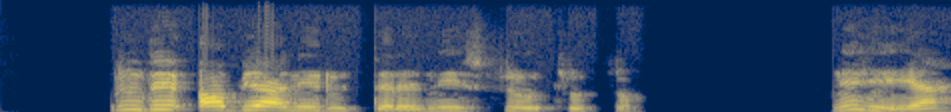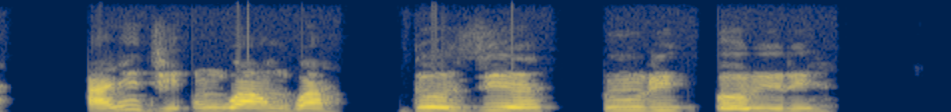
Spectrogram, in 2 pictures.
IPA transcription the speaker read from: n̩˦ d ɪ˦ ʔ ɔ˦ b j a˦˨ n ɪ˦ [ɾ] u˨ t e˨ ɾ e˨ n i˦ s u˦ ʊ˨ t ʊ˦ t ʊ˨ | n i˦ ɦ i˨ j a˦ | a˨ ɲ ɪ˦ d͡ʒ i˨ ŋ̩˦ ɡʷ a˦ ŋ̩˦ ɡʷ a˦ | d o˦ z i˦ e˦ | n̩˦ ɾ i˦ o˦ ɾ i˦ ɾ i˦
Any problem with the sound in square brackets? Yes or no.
no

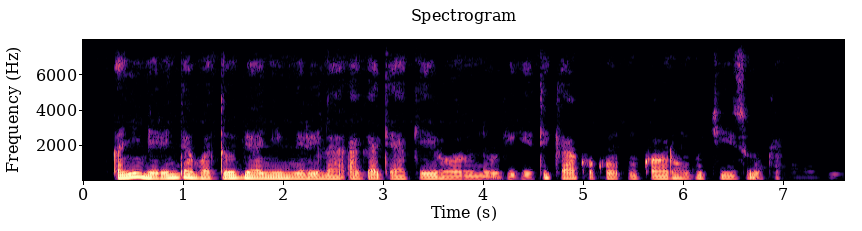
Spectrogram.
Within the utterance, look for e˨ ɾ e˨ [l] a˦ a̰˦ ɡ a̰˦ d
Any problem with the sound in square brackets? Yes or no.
no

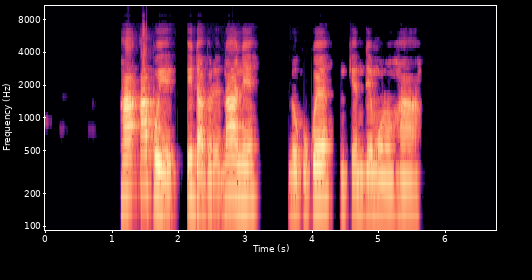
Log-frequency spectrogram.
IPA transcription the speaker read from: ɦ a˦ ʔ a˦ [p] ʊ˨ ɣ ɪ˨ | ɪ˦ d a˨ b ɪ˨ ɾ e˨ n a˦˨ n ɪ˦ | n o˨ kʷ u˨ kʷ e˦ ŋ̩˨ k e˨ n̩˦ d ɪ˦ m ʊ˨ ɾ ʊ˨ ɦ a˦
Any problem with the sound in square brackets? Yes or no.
no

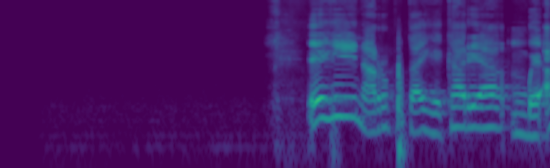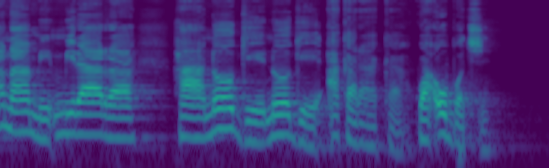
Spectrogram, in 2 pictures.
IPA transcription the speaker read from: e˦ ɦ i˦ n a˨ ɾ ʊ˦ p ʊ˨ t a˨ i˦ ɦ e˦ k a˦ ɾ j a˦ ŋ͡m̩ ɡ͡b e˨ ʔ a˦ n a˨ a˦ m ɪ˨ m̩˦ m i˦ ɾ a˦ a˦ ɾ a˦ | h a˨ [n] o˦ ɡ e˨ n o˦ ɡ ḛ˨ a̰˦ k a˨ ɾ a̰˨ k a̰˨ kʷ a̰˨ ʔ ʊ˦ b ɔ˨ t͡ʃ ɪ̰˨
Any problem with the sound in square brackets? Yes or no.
no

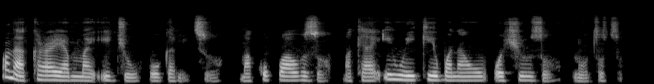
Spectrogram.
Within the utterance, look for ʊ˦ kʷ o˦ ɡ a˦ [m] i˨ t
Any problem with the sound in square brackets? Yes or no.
no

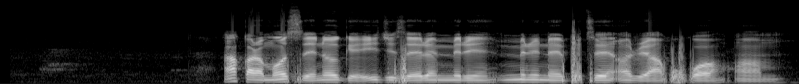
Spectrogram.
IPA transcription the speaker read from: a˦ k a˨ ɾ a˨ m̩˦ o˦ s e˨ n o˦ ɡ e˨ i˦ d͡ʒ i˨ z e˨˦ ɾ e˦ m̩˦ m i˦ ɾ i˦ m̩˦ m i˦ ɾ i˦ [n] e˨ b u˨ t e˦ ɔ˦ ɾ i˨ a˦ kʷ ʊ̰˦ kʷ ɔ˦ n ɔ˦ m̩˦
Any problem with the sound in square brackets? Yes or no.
no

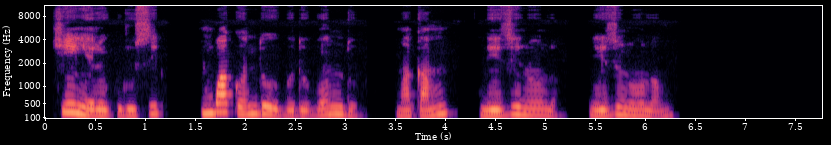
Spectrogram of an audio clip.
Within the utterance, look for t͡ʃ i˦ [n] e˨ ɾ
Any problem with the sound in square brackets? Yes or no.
yes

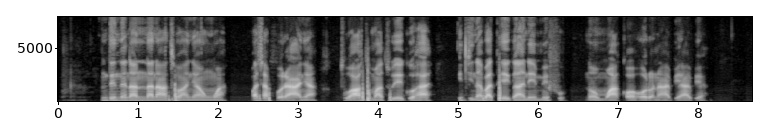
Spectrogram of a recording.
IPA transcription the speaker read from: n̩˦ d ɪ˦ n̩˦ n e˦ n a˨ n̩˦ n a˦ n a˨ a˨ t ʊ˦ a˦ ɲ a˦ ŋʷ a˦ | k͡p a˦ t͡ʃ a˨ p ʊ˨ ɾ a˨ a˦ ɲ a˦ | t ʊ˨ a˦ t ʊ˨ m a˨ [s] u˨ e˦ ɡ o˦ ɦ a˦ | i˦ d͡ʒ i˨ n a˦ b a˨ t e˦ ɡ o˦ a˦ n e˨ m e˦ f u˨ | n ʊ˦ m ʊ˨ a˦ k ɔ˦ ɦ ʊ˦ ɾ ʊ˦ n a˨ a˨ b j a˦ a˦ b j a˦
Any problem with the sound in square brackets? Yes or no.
yes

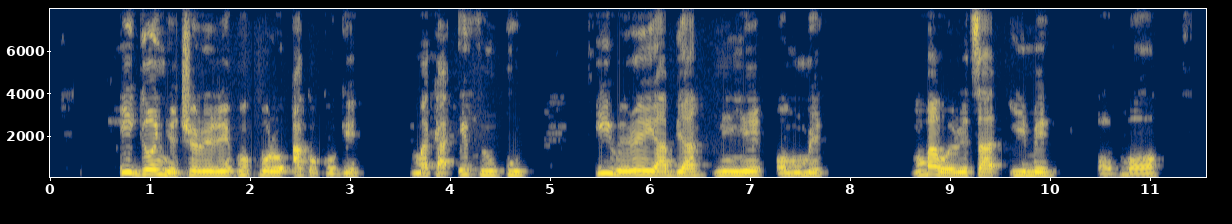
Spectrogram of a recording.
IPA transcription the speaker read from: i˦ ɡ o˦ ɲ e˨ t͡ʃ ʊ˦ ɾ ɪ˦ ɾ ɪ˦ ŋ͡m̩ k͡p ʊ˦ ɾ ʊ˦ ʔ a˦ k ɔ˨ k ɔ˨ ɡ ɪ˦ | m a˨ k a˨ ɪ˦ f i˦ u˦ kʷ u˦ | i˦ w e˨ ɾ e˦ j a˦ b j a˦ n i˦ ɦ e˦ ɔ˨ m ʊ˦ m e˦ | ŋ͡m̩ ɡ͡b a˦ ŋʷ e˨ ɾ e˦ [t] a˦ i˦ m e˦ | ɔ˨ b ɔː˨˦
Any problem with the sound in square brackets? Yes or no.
no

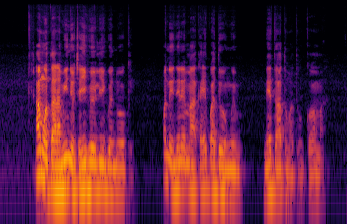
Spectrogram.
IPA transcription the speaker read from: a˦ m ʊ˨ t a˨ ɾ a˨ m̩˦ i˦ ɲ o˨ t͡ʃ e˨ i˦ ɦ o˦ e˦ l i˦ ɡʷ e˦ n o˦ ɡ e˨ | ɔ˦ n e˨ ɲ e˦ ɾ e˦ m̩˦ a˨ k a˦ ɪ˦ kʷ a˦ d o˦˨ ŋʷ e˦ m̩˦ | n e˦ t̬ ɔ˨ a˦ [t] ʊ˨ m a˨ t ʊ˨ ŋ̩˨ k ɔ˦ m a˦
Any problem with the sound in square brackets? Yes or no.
no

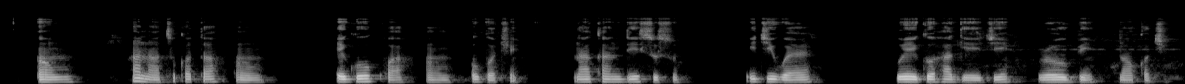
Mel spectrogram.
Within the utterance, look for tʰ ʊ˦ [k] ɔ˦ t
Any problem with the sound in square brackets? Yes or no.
no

